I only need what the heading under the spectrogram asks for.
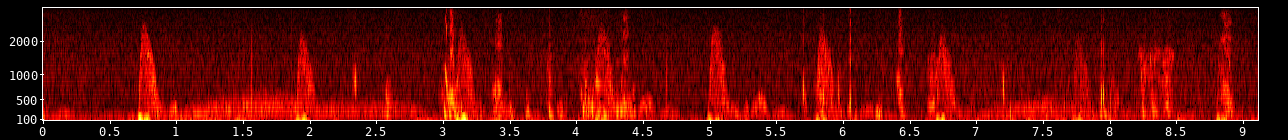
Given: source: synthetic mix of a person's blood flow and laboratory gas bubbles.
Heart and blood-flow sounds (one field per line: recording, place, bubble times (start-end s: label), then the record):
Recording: Doppler ultrasound of blood flow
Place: subclavian vein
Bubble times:
2.31-2.39 s: bubbles
2.56-2.63 s: bubbles
2.97-3.18 s: bubbles
3.37-3.54 s: bubbles
3.61-3.67 s: bubbles
3.77-3.94 s: bubbles
4.01-4.44 s: bubbles
5.69-5.75 s: bubbles
5.78-6.09 s: bubbles
6.23-6.30 s: bubbles
6.39-6.50 s: bubbles
6.63-6.73 s: bubbles
7.17-7.24 s: bubbles
7.91-8.08 s: bubbles
8.21-8.49 s: bubbles
8.83-8.94 s: bubbles
From the record:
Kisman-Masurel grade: 232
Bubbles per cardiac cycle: several, 3 to 8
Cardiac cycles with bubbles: 50 to 99%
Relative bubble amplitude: moderate (0.250 to 0.450)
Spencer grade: 3 (all of the cardiac periods contain showers or single bubble signals, but not dominating or overriding the cardiac motion signals)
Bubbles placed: anywhere in the cardiac cycle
